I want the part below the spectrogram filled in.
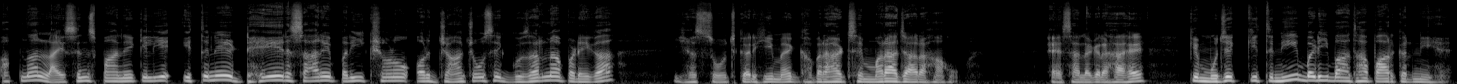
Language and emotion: Hindi, fearful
